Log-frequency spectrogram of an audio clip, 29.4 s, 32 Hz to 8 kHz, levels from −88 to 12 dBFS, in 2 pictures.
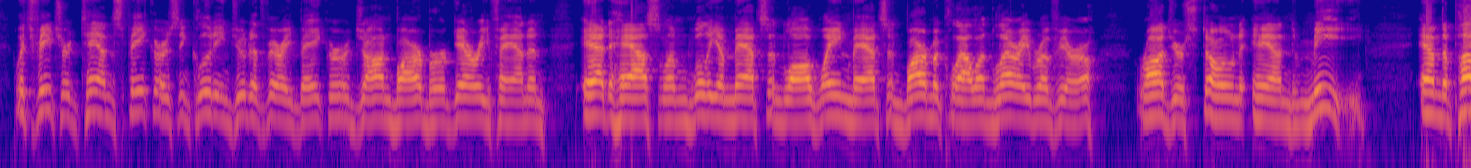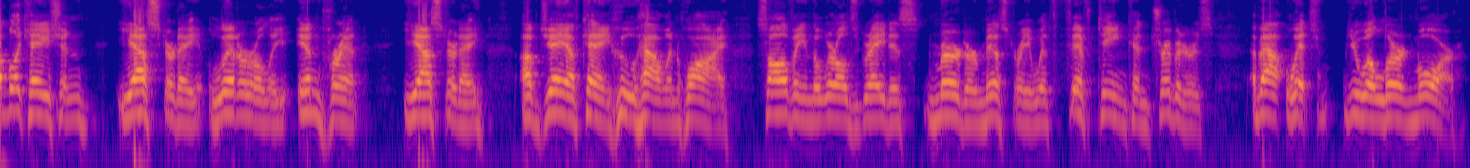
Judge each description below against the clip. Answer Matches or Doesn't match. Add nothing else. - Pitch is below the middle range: Doesn't match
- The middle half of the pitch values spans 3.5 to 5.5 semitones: Doesn't match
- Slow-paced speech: Matches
